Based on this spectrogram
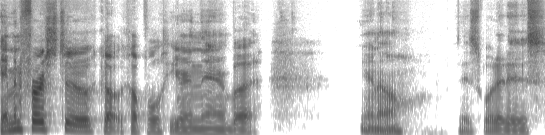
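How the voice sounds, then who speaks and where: Quiet and fairly low-pitched, a man speaks at a fairly slow pace with very wide pitch swings and long, frequent pauses. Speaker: fantasy football streamer. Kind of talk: live stream commentary. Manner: casual.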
